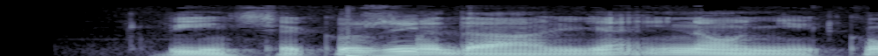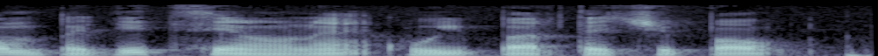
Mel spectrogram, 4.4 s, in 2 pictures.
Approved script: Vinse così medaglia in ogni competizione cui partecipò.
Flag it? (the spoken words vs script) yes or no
no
